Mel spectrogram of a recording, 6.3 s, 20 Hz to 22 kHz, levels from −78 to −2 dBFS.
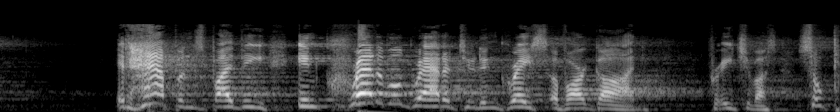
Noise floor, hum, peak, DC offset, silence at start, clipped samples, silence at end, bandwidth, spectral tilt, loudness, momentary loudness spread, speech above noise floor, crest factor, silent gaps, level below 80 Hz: -66 dBFS; none; 0 dBFS; under 0.1%; 0.9 s; under 0.1%; 0 s; 9.4 kHz; -2 dB/octave; -19 LUFS; 18 LU; 44 dB; 22 dB; none; -66 dBFS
